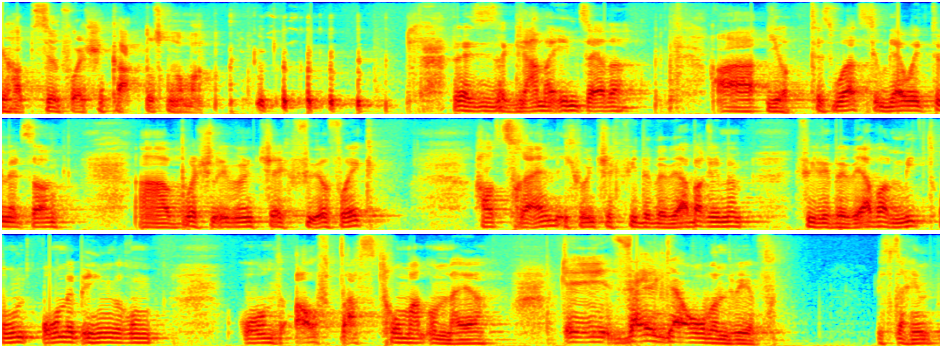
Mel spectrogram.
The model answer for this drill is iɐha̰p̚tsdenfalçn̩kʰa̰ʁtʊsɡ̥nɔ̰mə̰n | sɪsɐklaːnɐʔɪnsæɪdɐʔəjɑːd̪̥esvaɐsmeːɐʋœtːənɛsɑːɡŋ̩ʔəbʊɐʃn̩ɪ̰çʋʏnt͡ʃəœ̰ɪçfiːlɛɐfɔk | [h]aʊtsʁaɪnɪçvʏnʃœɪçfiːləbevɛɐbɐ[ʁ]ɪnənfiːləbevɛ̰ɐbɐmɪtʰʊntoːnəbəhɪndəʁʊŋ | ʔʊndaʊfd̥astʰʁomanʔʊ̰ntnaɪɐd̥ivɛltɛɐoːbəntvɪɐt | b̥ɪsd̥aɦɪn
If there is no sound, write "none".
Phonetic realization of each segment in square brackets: h, ʁ

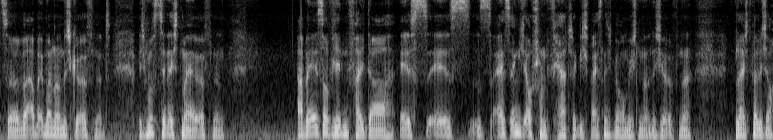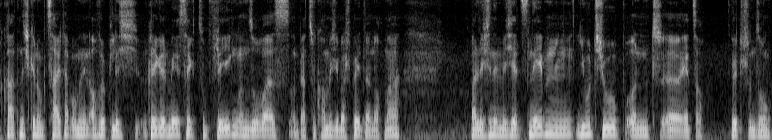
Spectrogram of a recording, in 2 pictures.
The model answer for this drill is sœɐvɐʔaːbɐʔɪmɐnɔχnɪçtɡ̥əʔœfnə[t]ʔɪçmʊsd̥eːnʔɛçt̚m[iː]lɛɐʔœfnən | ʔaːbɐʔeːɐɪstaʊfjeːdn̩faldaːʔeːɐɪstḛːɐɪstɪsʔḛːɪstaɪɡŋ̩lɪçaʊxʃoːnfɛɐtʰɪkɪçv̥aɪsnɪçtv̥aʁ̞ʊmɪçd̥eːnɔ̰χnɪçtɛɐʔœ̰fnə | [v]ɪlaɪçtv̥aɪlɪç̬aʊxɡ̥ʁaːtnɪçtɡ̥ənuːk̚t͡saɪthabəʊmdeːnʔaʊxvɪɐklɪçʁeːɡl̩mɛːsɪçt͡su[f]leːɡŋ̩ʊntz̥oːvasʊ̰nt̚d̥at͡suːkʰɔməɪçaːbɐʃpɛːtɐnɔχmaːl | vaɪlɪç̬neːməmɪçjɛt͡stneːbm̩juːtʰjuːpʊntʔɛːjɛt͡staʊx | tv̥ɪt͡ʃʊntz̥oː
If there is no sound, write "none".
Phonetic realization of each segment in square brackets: t, aː, f, p͡f

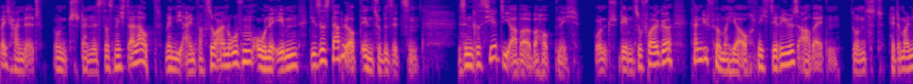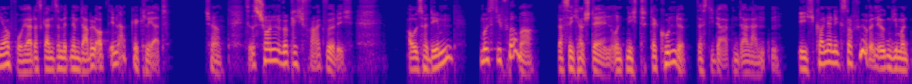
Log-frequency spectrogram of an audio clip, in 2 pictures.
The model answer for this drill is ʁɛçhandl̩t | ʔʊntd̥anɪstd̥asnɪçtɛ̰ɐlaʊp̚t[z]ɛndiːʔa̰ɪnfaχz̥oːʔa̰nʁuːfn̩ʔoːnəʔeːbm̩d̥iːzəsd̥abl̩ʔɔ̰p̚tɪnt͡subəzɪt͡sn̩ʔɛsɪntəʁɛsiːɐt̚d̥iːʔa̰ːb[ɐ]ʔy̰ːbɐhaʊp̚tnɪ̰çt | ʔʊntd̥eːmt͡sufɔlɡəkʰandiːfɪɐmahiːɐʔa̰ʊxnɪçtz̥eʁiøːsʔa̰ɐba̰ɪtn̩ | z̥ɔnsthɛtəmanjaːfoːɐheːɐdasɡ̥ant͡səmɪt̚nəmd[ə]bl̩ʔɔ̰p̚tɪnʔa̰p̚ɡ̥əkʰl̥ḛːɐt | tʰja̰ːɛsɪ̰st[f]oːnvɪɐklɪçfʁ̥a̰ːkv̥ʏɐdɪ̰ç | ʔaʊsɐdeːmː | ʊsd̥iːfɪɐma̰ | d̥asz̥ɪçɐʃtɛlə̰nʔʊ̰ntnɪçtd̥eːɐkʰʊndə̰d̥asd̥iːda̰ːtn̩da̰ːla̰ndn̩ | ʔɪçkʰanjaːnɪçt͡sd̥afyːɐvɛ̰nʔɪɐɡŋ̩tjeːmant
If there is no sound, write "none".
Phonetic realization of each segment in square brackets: v, ɐ, a, ʃ

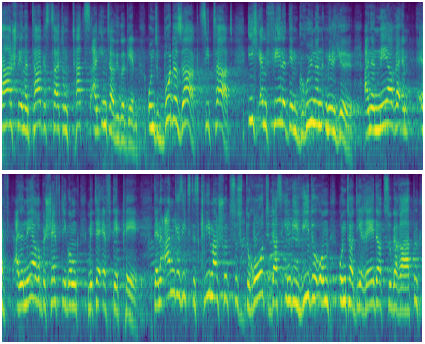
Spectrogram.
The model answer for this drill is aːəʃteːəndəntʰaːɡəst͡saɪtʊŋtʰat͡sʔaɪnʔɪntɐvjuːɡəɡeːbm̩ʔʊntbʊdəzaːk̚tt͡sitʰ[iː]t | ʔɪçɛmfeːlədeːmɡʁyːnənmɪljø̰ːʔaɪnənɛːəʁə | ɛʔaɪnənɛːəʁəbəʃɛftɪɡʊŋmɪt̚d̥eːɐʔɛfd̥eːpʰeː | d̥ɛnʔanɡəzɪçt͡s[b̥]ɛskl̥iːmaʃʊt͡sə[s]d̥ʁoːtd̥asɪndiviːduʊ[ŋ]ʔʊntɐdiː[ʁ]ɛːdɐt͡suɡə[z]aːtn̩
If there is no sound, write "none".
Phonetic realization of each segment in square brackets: aː, d̥, s, m, ʁ, ʁ

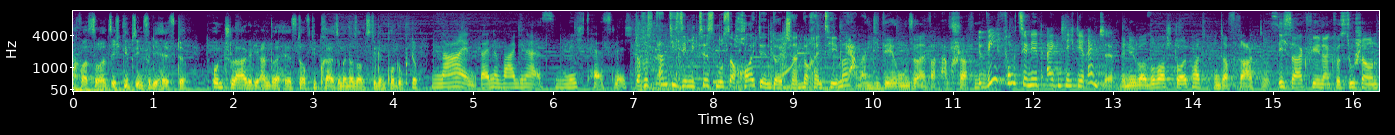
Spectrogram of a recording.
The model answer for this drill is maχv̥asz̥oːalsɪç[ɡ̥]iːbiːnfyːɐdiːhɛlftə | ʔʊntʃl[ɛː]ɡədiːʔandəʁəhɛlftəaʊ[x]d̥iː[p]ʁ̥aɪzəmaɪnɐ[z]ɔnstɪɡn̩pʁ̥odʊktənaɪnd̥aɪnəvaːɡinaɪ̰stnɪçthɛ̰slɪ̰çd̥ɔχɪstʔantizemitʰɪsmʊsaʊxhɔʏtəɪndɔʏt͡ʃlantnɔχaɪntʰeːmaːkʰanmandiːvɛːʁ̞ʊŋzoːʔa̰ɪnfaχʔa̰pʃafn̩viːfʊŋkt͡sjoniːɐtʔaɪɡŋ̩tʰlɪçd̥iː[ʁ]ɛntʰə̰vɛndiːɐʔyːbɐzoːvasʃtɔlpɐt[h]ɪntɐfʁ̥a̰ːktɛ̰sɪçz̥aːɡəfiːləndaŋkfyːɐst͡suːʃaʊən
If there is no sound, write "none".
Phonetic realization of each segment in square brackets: ɡ̥, aː, f, p, z, ʁ, h

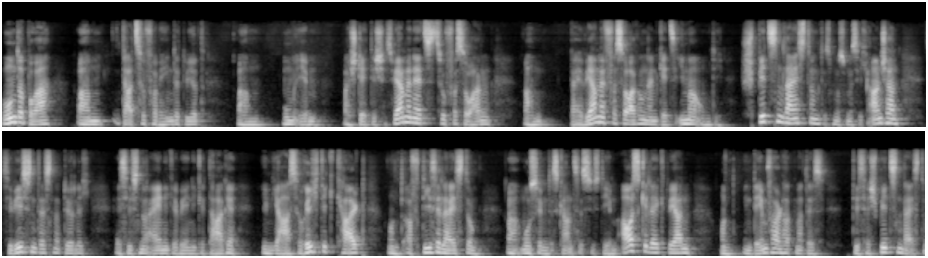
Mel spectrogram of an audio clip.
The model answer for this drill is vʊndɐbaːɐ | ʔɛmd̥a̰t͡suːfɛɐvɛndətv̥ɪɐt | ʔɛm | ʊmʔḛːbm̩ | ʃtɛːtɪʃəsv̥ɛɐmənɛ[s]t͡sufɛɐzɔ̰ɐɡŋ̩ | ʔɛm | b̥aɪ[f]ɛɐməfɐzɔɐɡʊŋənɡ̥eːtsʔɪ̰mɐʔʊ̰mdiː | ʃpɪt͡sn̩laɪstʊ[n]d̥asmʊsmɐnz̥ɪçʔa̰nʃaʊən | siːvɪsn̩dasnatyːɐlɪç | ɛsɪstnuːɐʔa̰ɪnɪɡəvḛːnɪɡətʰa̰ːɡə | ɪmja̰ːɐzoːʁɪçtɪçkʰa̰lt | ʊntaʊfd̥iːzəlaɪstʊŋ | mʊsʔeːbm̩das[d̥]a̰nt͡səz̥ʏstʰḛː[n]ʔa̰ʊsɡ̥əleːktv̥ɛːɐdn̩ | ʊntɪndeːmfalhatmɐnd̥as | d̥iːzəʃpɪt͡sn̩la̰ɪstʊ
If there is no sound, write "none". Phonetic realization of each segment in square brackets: t͡s, v, ŋ, ɡ̥, m

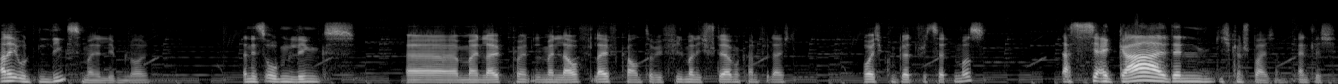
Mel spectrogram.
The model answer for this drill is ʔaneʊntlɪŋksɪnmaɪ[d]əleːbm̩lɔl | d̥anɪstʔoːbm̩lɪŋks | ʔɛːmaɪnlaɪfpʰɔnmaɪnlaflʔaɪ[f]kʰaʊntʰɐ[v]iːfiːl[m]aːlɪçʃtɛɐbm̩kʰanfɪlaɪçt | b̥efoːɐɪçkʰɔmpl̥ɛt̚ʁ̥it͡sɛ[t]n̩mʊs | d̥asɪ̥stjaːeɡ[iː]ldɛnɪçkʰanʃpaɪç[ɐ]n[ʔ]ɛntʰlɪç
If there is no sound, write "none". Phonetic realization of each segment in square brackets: n, f, v, m, t, aː, ɐ, ʔ

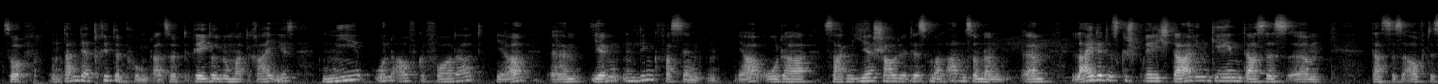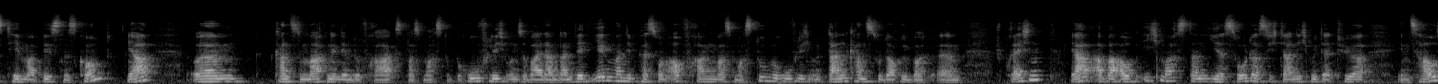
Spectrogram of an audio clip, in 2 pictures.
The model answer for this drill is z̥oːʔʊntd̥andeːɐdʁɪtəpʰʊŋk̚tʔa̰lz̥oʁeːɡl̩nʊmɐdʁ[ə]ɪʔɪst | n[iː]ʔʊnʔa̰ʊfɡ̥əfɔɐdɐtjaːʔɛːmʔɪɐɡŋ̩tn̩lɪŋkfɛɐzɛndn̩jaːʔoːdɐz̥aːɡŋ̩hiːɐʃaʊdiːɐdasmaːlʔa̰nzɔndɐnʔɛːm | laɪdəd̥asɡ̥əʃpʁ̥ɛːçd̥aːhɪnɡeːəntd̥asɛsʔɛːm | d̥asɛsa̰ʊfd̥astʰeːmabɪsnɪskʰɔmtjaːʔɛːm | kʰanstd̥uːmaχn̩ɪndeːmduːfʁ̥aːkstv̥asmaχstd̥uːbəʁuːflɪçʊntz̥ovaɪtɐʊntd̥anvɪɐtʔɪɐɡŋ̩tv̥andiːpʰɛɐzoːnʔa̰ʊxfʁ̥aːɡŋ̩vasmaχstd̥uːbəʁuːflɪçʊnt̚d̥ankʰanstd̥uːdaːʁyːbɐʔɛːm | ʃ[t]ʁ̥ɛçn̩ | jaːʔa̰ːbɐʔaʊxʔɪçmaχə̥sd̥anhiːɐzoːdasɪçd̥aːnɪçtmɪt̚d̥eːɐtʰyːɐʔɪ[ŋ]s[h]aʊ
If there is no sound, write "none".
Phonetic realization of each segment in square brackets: a, iː, p, n, h

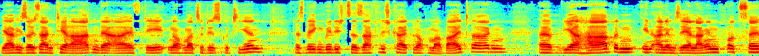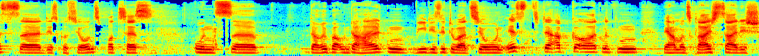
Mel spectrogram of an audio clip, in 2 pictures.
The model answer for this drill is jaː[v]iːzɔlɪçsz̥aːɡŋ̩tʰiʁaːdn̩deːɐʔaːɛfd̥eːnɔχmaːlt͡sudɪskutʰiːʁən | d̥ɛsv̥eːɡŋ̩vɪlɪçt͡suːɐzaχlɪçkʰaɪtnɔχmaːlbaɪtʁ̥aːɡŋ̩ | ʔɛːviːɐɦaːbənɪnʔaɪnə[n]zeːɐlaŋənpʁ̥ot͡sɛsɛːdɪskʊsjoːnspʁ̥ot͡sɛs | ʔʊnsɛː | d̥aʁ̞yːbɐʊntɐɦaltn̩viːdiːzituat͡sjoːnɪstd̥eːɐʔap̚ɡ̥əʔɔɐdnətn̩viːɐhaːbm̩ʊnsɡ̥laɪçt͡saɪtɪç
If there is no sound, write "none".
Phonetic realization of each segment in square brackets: v, m

